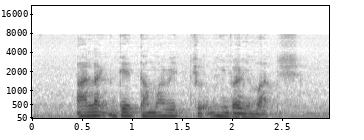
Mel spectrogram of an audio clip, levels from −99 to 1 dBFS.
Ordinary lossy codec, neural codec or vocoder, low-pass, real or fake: none; codec, 16 kHz, 16 kbps, FunCodec, trained on Chinese and English, 50 frames a second; none; fake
